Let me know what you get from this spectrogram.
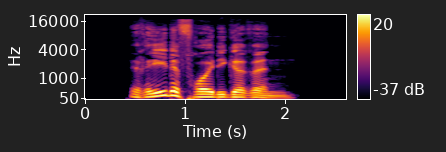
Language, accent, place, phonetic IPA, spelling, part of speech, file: German, Germany, Berlin, [ˈʁeːdəˌfʁɔɪ̯dɪɡəʁən], redefreudigeren, adjective, De-redefreudigeren.ogg
- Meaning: inflection of redefreudig: 1. strong genitive masculine/neuter singular comparative degree 2. weak/mixed genitive/dative all-gender singular comparative degree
